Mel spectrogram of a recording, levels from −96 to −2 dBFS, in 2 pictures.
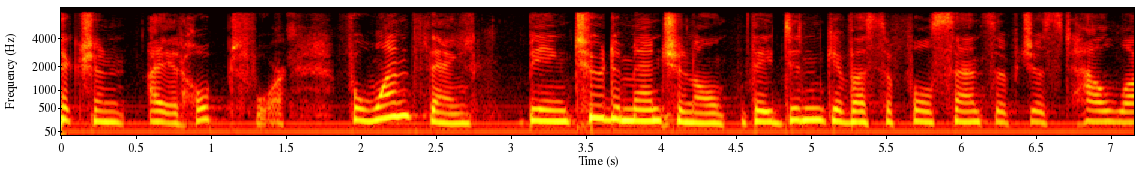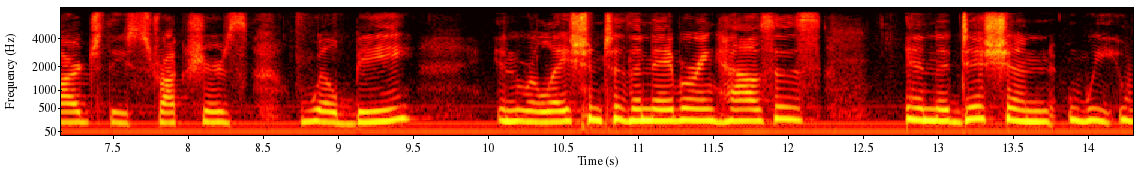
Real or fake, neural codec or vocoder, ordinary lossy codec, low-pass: real; none; MP3, 64 kbps; 7.2 kHz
